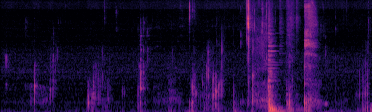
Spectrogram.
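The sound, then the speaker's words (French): Gulps of water being drunk, heard as a few faint wet swallowing and mouth clicks, with a couple of louder gulping bursts toward the end. “Et boire un coup d'eau, tiens. Je dois être déshydraté.”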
